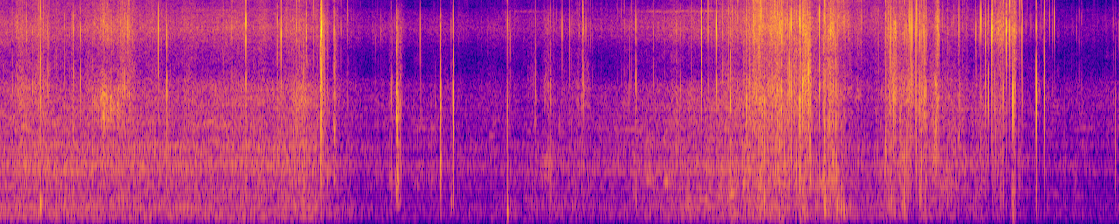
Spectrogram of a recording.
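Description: Outdoor street ambience by roadside food stalls: a steady hiss and low hum with scattered clicks and clatter, swelling louder about six seconds in.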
